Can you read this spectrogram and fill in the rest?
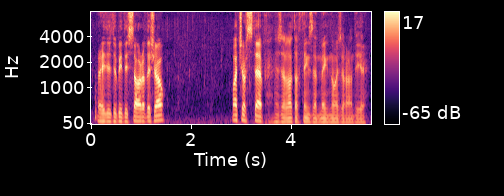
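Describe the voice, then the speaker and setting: A man's voice: sits low, fairly even intonation, moderate pace, a little hiss or hum, lightly acted. A man playing a centuries-old vampire priest in an audio roleplay, dry, sardonic and protective. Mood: exasperated, dry.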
